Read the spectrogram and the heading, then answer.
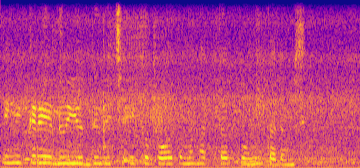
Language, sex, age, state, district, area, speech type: Punjabi, female, 18-30, Punjab, Gurdaspur, urban, read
